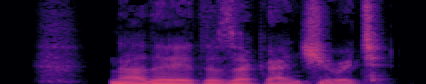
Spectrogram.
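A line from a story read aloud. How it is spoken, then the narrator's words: Muttered. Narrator (Russian): пробормотал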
